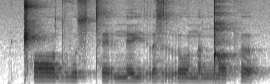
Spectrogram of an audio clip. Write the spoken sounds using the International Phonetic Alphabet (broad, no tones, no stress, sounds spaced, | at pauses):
ǁʰ ɔː d v u s tʰ e r n e j r ə z r o n ʌ ŋ͡ǃ ʌ pʰ ə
